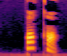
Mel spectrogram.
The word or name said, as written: pokok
